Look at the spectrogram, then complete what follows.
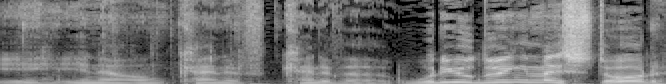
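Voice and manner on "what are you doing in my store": cartoon Indian accent, pitched very high. Trying an Indian accent that someone requested: Simpsons Indian accent. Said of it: "I'm just gonna fall directly into the Simpsons".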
